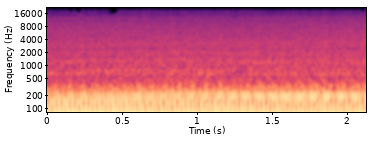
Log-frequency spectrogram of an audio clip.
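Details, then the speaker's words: Freshly rebuilt forged turbo BMW M50 in an E30, first start after fixing all exhaust leaks, no muffler yet; owner suspects slightly rich mixture. Quiet, steady, deep idle with even low rumble, no misses or knocks: smooth normal idle. "damn, it's quiet, but it sounds good. Dude, I finally have no exhaust leaks. That's why it sounds like that."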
